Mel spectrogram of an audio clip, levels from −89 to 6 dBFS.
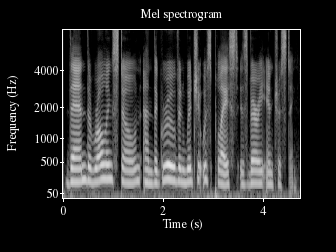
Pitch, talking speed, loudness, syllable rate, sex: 190 Hz, 190 wpm, -17 LUFS, 5.1 syllables/s, female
